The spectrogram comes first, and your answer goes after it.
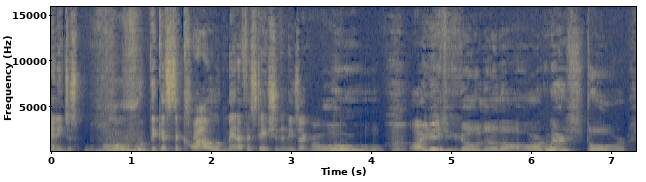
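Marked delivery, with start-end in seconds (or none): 3.2-7.2 very slow, swooping voice with long drawn-out ooh. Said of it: "Kinda sounds like Patrick from SpongeBob".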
